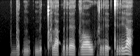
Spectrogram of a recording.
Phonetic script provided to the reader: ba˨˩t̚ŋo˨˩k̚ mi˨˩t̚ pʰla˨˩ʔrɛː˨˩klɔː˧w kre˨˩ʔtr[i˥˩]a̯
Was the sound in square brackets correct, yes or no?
yes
